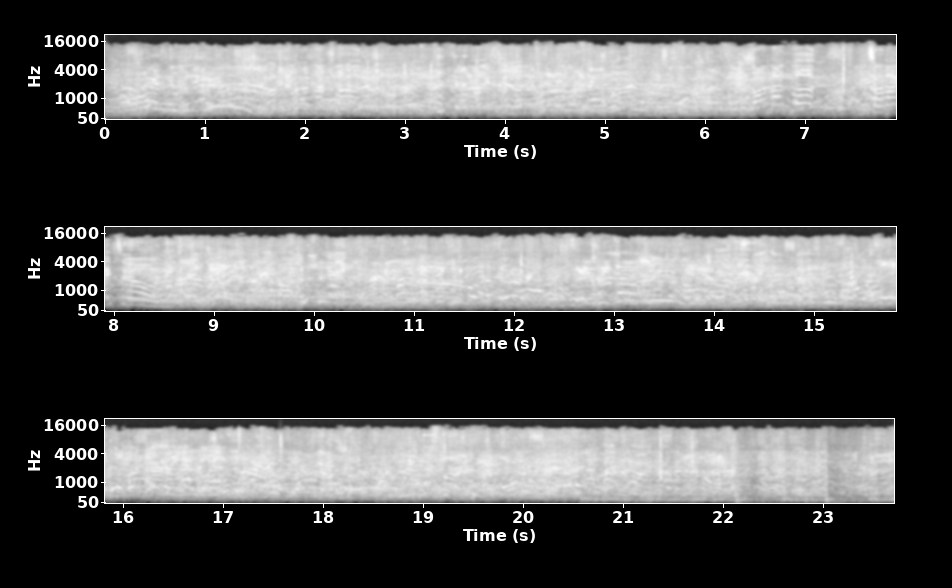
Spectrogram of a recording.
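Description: A large crowd chattering: many voices talking over one another at once, with no single voice standing out.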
